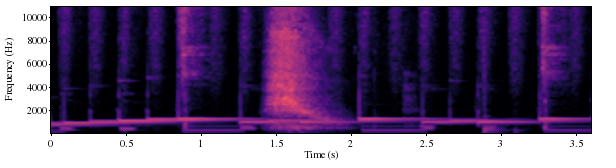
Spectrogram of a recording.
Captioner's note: exhale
